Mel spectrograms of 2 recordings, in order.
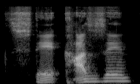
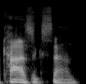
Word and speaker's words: Kazakhstan: Okay, pronounce number four. Kaz what the Kazakan. Kazan. Yeah, you almost got it. Kazakhstan.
